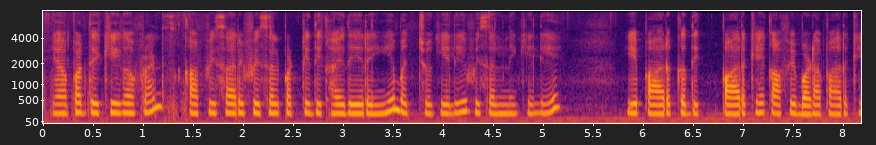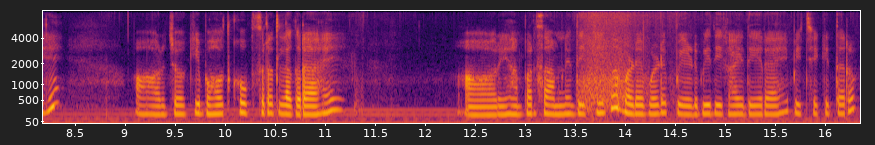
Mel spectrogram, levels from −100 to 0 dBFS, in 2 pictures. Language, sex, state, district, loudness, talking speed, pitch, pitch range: Hindi, female, Chandigarh, Chandigarh, -24 LUFS, 185 wpm, 195 Hz, 185-210 Hz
